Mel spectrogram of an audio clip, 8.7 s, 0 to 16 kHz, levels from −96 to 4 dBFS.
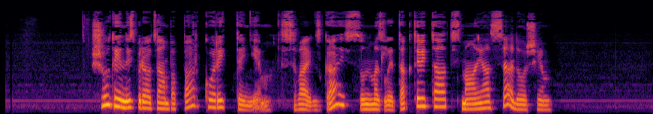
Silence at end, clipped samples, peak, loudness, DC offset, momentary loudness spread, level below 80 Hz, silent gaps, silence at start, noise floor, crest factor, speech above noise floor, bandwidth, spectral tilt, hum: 1.35 s; under 0.1%; -4 dBFS; -22 LUFS; under 0.1%; 12 LU; -72 dBFS; none; 1.25 s; -61 dBFS; 20 dB; 40 dB; 11.5 kHz; -5 dB/octave; none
